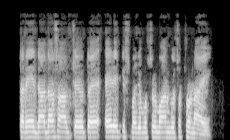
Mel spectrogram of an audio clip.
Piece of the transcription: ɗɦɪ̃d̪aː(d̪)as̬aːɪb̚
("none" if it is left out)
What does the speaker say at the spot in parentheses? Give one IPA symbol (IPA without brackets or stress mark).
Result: d̪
